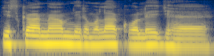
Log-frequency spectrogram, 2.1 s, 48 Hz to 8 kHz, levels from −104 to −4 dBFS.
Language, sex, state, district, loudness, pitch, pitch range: Hindi, male, Jharkhand, Ranchi, -13 LUFS, 140 Hz, 130-150 Hz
